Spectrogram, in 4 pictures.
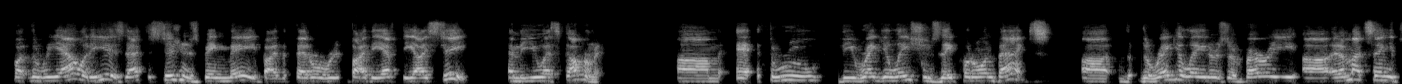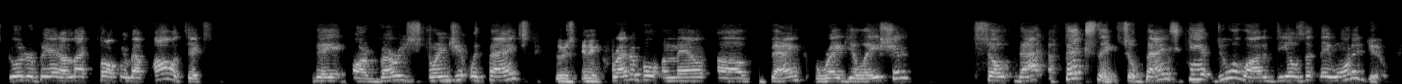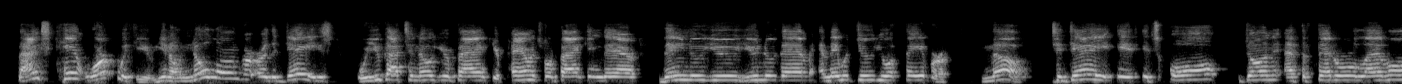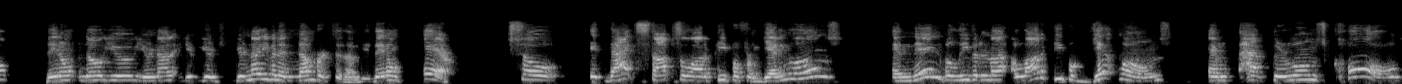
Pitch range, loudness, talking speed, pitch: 165-255 Hz, -21 LUFS, 185 wpm, 200 Hz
